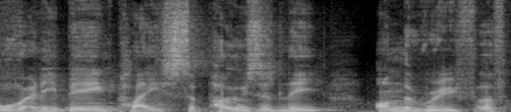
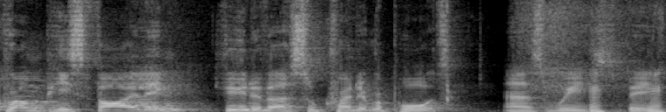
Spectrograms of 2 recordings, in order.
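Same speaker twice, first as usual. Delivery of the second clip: normal talking voice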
